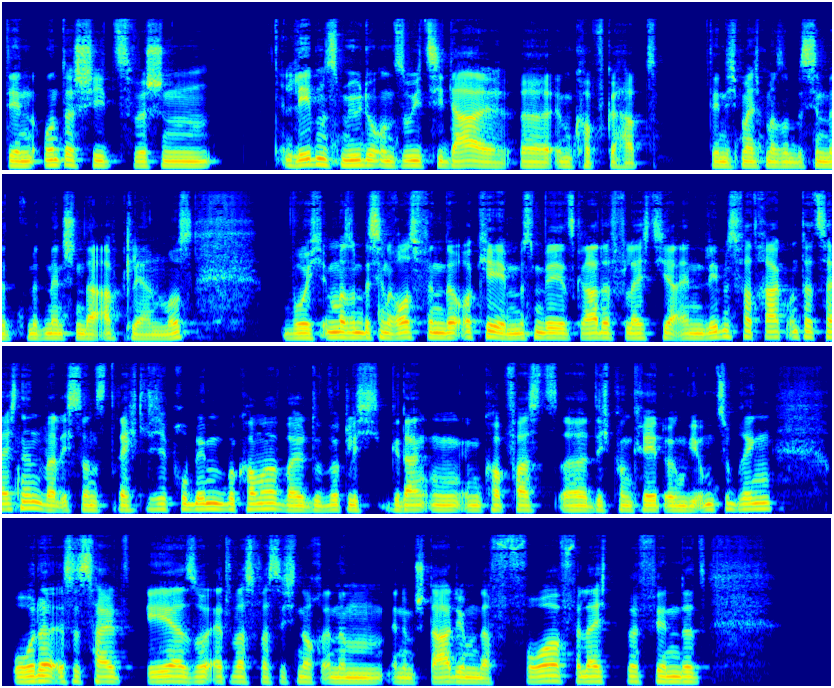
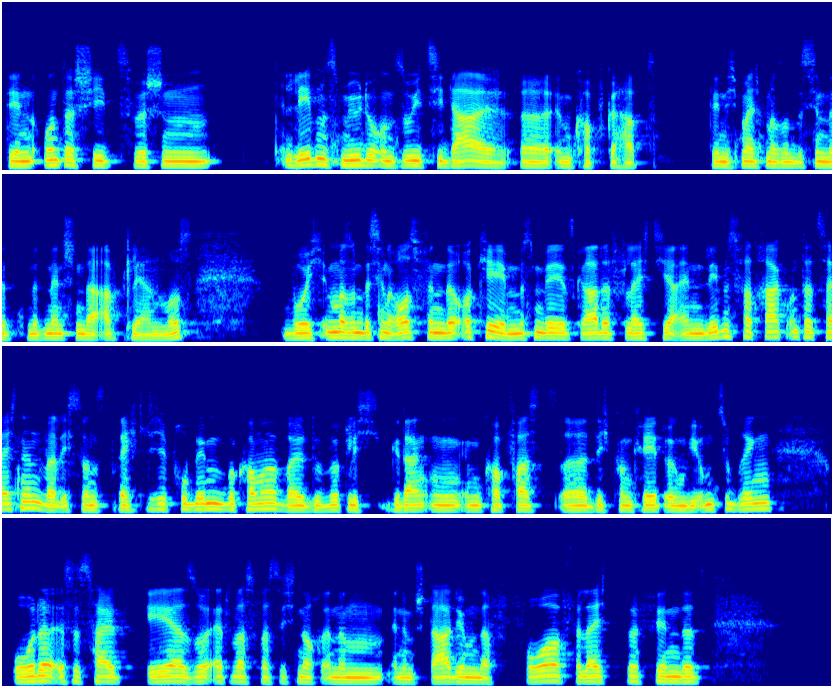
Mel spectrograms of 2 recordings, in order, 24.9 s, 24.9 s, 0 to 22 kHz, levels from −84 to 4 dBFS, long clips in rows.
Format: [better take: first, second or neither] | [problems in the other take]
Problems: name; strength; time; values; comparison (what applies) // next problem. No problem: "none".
first | muffled; very; fading above 1.5 kHz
